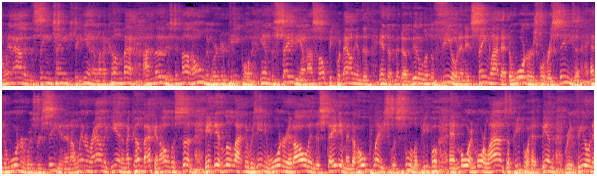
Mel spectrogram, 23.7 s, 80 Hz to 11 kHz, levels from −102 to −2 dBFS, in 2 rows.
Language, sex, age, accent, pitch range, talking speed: English, male, 60-79, American, 160-200 Hz, 245 wpm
